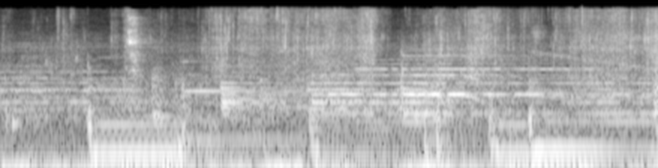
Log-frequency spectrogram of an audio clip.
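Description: Instrumental background music with held bass notes, over a few faint clicks of a fork against the bowl as egg is mixed into the rice-and-cheese dough.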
